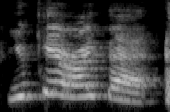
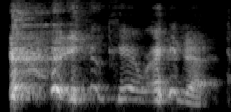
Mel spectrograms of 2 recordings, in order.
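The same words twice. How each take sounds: First: Laughing disbelief. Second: Slow, laughing through the words; can't believe they wrote that. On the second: Reading a script, laughing in slow disbelief. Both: Real, not acted.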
